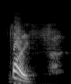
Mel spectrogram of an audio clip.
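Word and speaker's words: five: You say tree, and if you are going to say 5, you say fife.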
